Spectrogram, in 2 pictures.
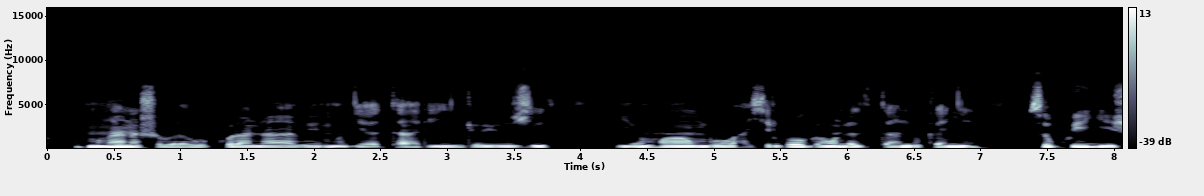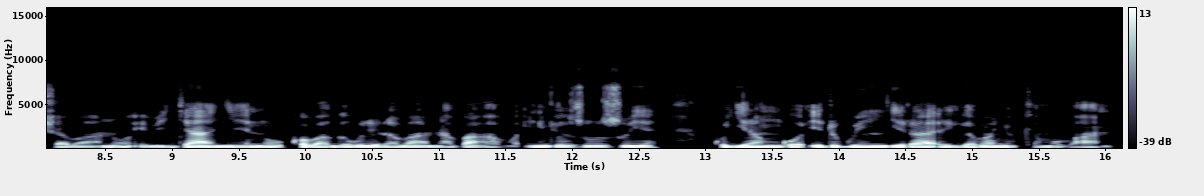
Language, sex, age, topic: Kinyarwanda, male, 18-24, health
